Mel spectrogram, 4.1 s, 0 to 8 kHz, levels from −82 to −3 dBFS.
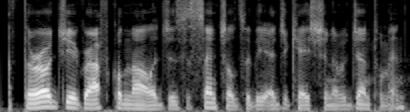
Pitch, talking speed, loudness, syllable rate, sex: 105 Hz, 175 wpm, -19 LUFS, 6.3 syllables/s, male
